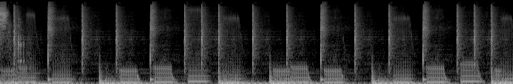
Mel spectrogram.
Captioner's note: spray bottle sound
